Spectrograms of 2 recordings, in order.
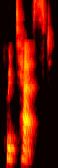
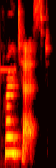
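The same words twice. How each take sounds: First: The stress is on the second syllable. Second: The stress is on the first syllable. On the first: It is used as a verb. "this is another two-syllable verb, so stress is on the second" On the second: It is used as a noun. "If this word was a noun, though, it would be on the first syllable"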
